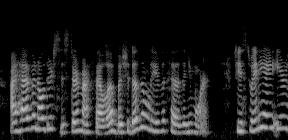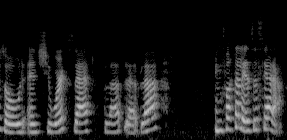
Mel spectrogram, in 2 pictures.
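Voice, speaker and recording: With a Brazilian Portuguese accent, a high-pitched woman speaks at a fairly slow pace with lively intonation. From Brazil, northeast. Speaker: vlogger, future au pair. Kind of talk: reading aloud her written application; casual vlog talk.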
